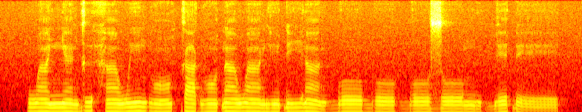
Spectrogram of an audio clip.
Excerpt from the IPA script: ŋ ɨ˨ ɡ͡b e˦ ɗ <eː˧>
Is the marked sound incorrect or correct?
incorrect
